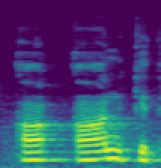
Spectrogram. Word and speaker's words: आनकित: तो नाम की प्रोनाउंसिएशन वैसे ही फिर करनी चाहिए, आनकित, आनकित। अब आपका नाम हो गया आनकित, पुराने ज़माने में ये नाम होता था अंकित, आनकित। तो प्रोनाउंसिएशन भी वैसी ही करनी चाहिए, तब जाकर ये नाम का प्रभाव आएगा।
